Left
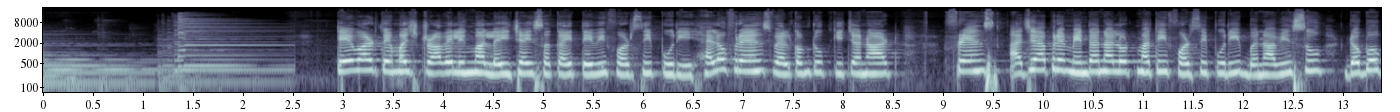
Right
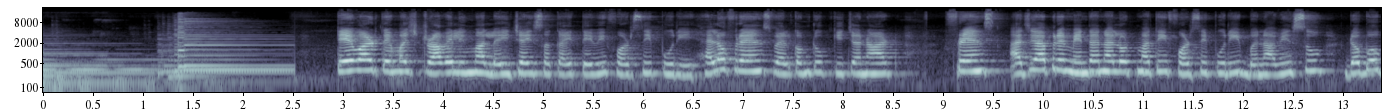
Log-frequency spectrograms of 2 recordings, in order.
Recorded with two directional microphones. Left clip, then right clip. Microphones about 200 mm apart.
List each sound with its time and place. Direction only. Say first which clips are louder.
2.9 s a woman's voice: left 4 dB; 30° left (ahead or behind)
